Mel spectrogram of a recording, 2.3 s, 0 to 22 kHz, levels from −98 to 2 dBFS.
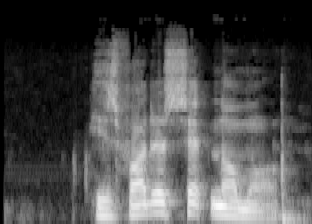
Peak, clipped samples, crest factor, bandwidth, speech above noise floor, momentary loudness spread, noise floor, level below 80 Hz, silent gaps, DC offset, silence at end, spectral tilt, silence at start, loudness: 0 dBFS; under 0.1%; 14 dB; 11.5 kHz; 46 dB; 7 LU; -59 dBFS; -40 dBFS; none; under 0.1%; 0.1 s; -6 dB/octave; 0.7 s; -13 LUFS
